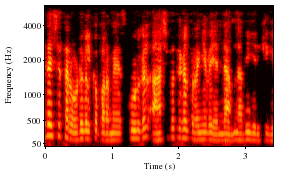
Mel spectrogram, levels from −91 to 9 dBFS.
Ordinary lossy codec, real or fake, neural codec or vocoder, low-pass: Opus, 32 kbps; real; none; 5.4 kHz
